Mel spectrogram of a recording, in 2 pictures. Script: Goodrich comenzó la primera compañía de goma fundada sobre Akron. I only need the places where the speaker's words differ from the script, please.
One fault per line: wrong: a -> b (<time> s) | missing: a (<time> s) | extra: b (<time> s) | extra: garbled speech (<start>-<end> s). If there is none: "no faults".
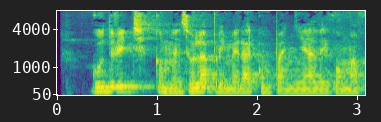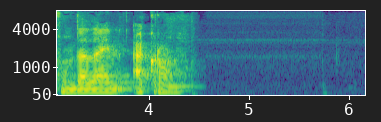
wrong: sobre -> en (3.6 s)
